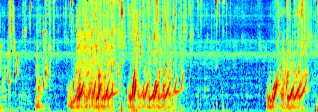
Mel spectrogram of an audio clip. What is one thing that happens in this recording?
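Air bubbles gurgle softly in water.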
